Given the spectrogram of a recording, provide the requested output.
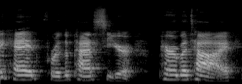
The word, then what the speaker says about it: parabatai: for the past year parabatai not para body parabatai I was right the whole time we had some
